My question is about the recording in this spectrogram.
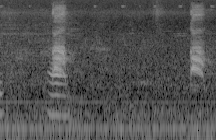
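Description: A crow cawing twice, one short call about a second in and another near the end.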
